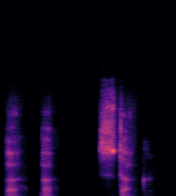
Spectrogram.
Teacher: when you say stuck use the short uh sound like cup and up it's relaxed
